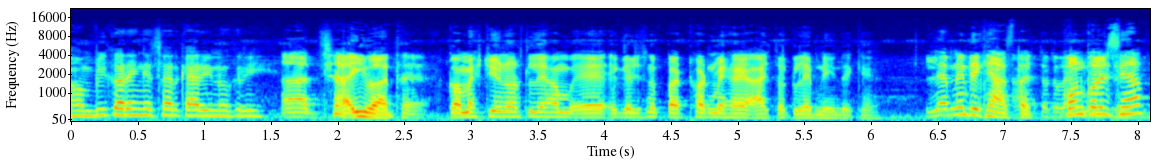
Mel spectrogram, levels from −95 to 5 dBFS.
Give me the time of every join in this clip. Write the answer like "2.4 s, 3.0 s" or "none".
2.7 s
